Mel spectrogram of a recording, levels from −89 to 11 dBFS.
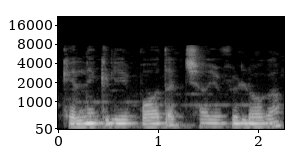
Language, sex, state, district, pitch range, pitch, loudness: Hindi, male, Bihar, Lakhisarai, 115-120 Hz, 115 Hz, -18 LUFS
